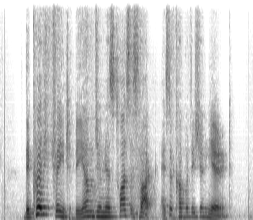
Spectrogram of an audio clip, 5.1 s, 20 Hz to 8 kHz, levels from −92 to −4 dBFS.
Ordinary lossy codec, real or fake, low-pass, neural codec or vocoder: none; fake; none; codec, 16 kHz, 0.5 kbps, X-Codec, HuBERT features, trained on general audio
